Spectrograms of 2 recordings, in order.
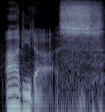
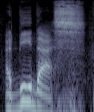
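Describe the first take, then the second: First: The first A is long, with no stress. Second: The first A is short, with normal stress. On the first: The speaker calls it right. "elongate the A sound at the beginning a little more and flow through the rest of the word without any stresses at all" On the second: The speaker calls it wrong. "it sounds oddly like a very popular Filipino street food"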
